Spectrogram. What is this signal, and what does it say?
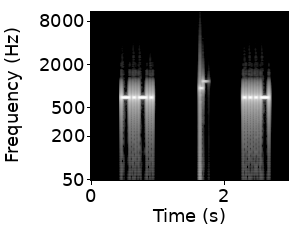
Morse code, heard as a keyed tone, about 27 wpm, 700 Hz. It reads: C V
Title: Single Letter-Number - Rapid-Fire 28wpm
